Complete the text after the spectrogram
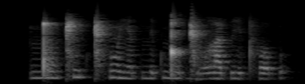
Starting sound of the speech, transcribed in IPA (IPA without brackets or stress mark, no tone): ŋ͡ǃ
